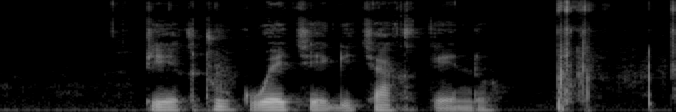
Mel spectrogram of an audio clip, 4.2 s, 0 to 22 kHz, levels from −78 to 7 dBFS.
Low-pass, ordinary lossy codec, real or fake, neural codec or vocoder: none; none; fake; vocoder, 44.1 kHz, 128 mel bands every 256 samples, BigVGAN v2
